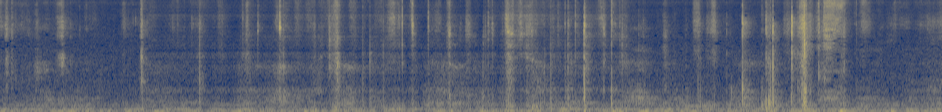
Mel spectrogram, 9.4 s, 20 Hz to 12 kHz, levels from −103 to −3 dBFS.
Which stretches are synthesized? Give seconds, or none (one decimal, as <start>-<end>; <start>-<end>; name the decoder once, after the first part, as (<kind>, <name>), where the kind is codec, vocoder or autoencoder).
1.5-6.3 (codec, SNAC)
